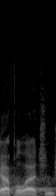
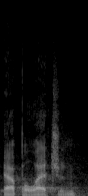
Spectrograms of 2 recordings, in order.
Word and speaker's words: Appalachian: i'd like to talk to you about the appalachian trail the chaplaincy and how trusting the lord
